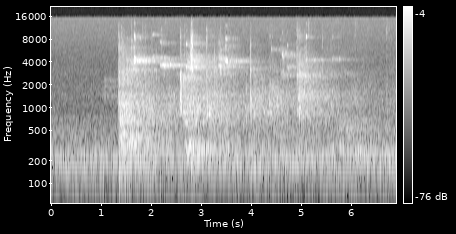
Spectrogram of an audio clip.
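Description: Table tennis rally: the ball clicking off bats and table, with short high squeaks of shoes on the sports floor. The first and loudest hit comes about a second and a half in, and the rally ends a few seconds later.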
